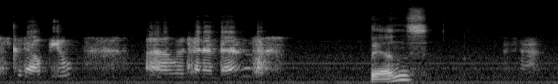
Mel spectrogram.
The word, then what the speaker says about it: Benz: Lieutenant Benz. Benz? Mm-hmm. How do you spell that? B-E-N-Z. Benz. Oh, like it's Mercedes-Benz.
